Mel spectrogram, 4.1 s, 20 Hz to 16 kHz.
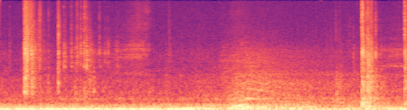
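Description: Chevrolet big-block V8 in a 1971 Chevy pickup purring at idle with a steady low rumble, not yet warmed up. A few sharp clicks cut in early and again just before the end.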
